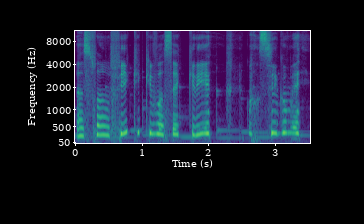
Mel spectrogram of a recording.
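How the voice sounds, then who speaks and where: High, creaky-voiced Brazilian woman. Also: fairly even intonation, takes it slowly, a little mellow, soft background music. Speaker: co-host. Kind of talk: casual chat.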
